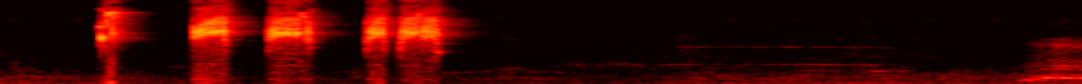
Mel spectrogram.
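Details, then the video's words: Black francolin (kala teeter) calling in Khushab: a loud, harsh, grating phrase of four rasping notes over about two seconds, the last one doubled, followed by near silence with a faint low rumble and a soft sound at the end. "kala teeter ki awaz"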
